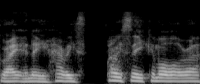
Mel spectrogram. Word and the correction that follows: Secombe: uh, Harry Secombe, as the guy yep.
